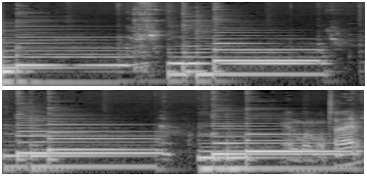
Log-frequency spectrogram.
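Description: Fingerpicked acoustic guitar plays the bridge of a song, with plucked chord patterns that ring out in short phrases separated by brief gaps, close and fairly loud.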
